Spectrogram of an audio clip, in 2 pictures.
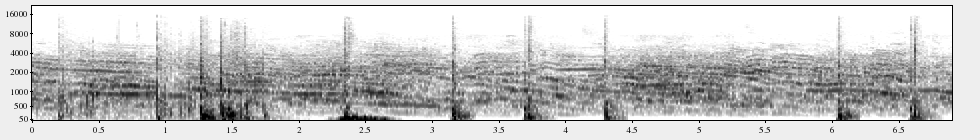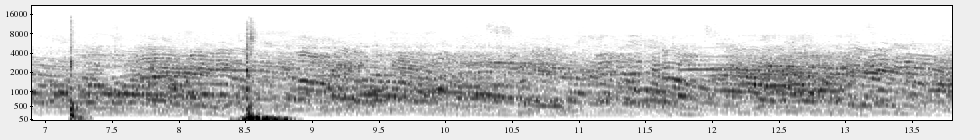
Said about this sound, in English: and as you announce your finding, fights break out in the courtroom. A few shots are fired at the ceiling, and splinters of wood rain down on the crowd.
